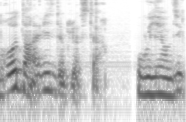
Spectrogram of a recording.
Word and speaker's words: Gloucester: Ils emménagent alors au 25 Midland Road dans la ville de Gloucester. Oui, on dit Gloucester, on dit pas Gloucester. Pourquoi il y a une syllabe au milieu qu'on prononce pas?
